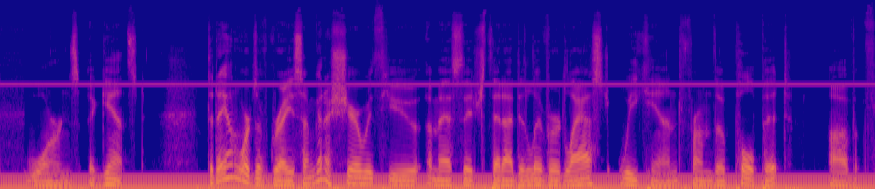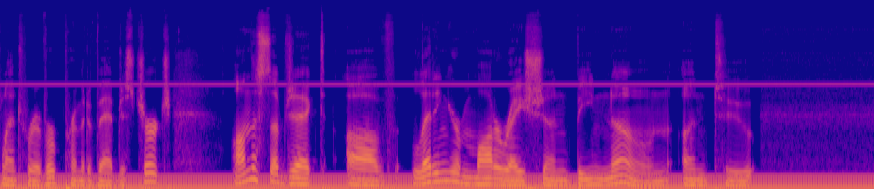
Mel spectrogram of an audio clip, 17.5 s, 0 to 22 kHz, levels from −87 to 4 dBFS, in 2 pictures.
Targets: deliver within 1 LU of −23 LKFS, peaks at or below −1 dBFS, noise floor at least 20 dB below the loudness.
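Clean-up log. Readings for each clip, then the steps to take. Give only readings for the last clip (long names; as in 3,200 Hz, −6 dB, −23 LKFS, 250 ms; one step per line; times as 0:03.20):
mains hum 60 Hz; hum harmonics up to 300 Hz; level of the hum −30 dBFS; interfering tone 3,500 Hz; level of the tone −51 dBFS; integrated loudness −29.0 LKFS; sample peak −11.0 dBFS; target loudness −23.0 LKFS
→ mains-hum notches 60/120/180/240/300 Hz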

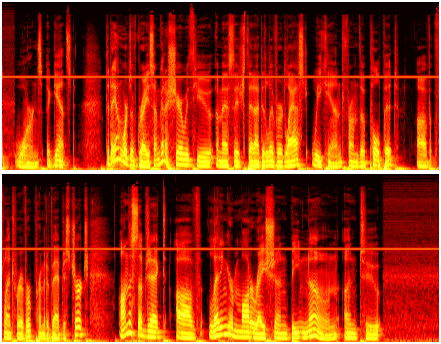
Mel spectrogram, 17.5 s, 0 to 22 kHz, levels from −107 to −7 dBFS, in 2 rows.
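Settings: mains hum none found; interfering tone 3,500 Hz; level of the tone −51 dBFS
→ notch filter 3,500 Hz, Q 30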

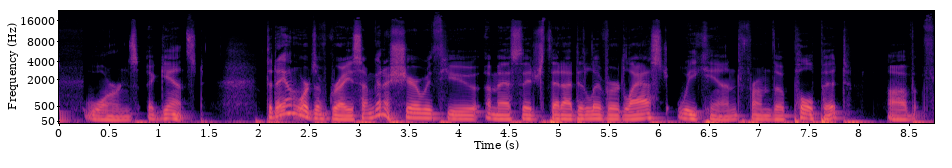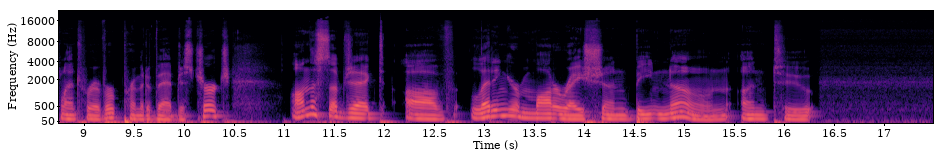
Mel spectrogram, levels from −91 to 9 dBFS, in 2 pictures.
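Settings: interfering tone none found; integrated loudness −30.0 LKFS; sample peak −12.0 dBFS; target loudness −23.0 LKFS
→ level +7 dB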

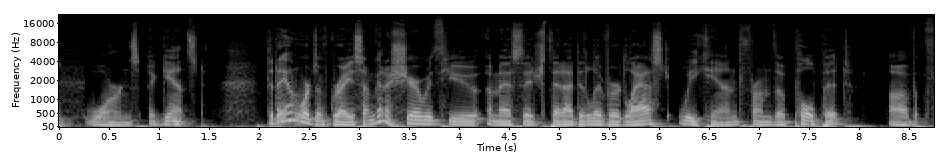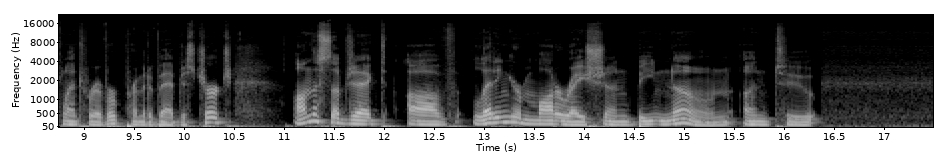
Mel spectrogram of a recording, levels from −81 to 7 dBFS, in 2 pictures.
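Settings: integrated loudness −23.0 LKFS; sample peak −5.0 dBFS; background noise floor −50 dBFS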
